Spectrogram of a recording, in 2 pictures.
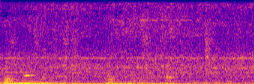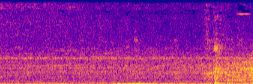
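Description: Iyo Railway streetcar running along street track, heard from inside the driver's cab: a steady low rumble of the motors and wheels on the rails, swelling louder for a moment about five seconds in.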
